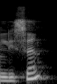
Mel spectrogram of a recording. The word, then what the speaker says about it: listen: T letter is रिटन इन लिसन बट not pronounce in लिसन word. Okay, लिसन, T silent है, इसका meaning होता है सुनना।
